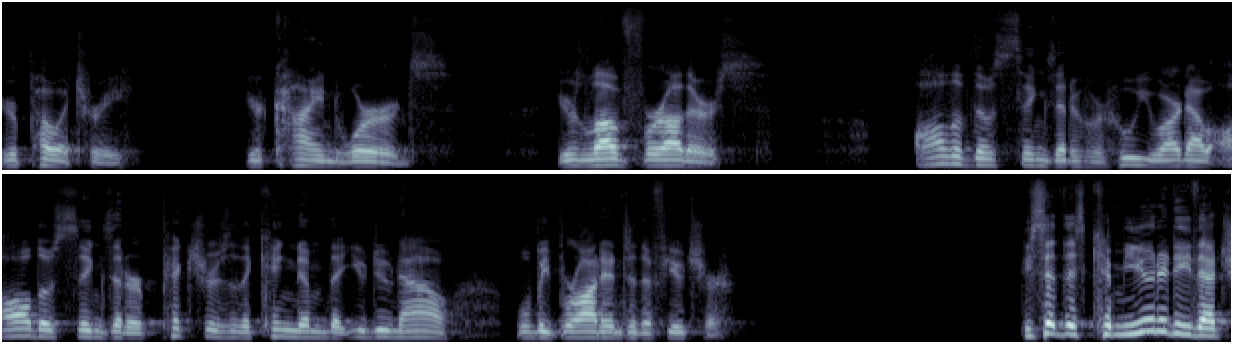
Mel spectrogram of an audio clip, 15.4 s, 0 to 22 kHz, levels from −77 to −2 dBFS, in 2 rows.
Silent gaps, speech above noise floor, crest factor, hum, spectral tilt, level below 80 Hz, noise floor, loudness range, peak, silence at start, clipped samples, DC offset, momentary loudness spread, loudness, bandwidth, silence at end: none; over 63 dB; 24 dB; none; -5 dB/octave; -86 dBFS; under -90 dBFS; 5 LU; -4 dBFS; 0 s; under 0.1%; under 0.1%; 17 LU; -27 LUFS; 19 kHz; 0 s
